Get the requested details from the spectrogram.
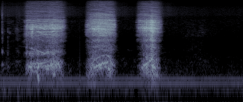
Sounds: Sniff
